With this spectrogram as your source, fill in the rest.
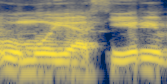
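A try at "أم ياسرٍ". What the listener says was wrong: Ummu Yasirin, tanwin. Abu Yasirin, Ummu Yasirin.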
